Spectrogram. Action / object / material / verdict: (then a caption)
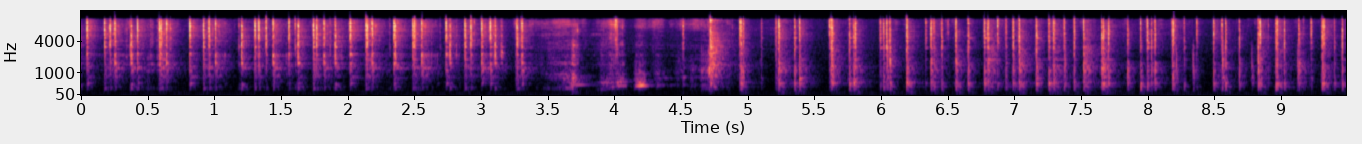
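tap / metal candle lid / metal / none. A round, shiny, hollow metal candle lid about 9 cm across, lying on a wooden table, is tapped on top with long painted fingernails. Dozens of quick, crisp clicks with a bright metallic tick around 430 Hz die away almost instantly. There is a brief, softer stretch near the middle before the rapid tapping resumes.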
